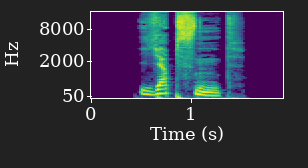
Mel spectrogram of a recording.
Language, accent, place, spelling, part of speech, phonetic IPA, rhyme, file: German, Germany, Berlin, japsend, verb, [ˈjapsn̩t], -apsn̩t, De-japsend.ogg
- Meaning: present participle of japsen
